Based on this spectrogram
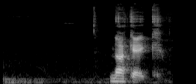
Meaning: Indian corn parched and pounded into meal (powder), used as food by Native Americans, sometimes mixed with maple sugar
- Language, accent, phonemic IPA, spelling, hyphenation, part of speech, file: English, General American, /ˈnoʊˌkeɪk/, nocake, no‧cake, noun, En-us-nocake.mp3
